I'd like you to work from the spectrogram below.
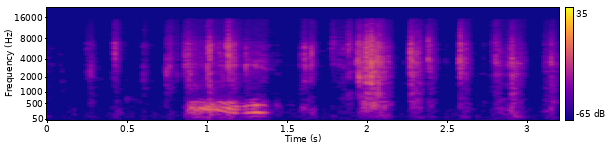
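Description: A fruit-based snack bar's packaging is torn open in a series of short, crinkly rips and rustles. The quiet bursts are spaced unevenly.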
